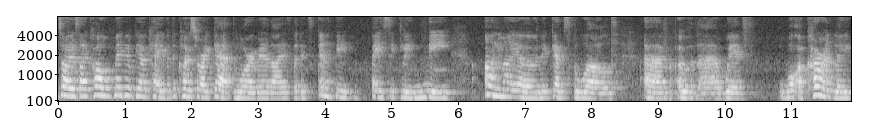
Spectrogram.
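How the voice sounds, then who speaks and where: A woman with an English accent speaks using ordinary pitch variation. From England. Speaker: education professional, JET teacher. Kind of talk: casual vlog talk to camera.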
